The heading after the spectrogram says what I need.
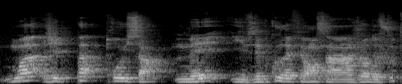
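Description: A mid-range male voice at a moderate pace, with slight background noise, belongs to a man in his thirties being interviewed on a living room couch. His casual advice is thoughtful but broken by many restarts and fillers, and the distant camera mic leaves the room echoey.

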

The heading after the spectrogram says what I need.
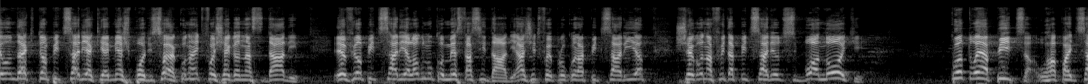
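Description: A man with a Pernambuco accent, a gospel singer telling a lively testimony in church that breaks into singing and shouted praise, with music behind him. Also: extremely high pitch. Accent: Pernambuco Brazilian Portuguese.

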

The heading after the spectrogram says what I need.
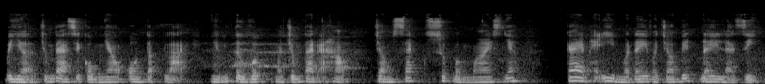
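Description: A man's voice: mid-range voice, steady tone, a little fast, vocal fry, noisy background. A man teaching English to children with a Vietnamese accent, reading each word twice for them to repeat. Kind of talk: recorded vocabulary lesson for children.

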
